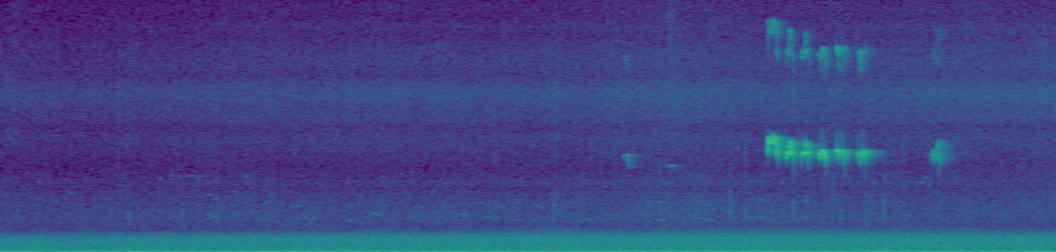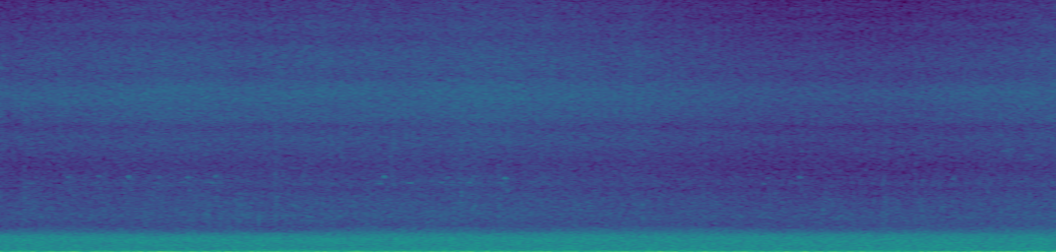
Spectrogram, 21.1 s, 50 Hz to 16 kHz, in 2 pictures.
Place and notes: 布袋濕地生態園區, Budai Township, Chiayi County - Wetland area
Wetland area, Bird sounds, Wind, Traffic sound
SoundDevice MixPre 6 +RODE NT-SF1 Bin+LR
嘉義縣, 臺灣省, Taiwan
